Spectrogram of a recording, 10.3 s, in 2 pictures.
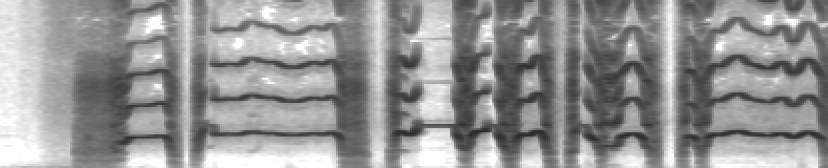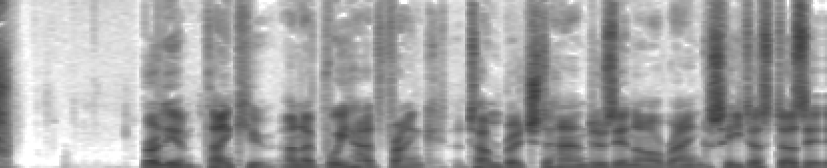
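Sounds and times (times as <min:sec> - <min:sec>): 
fox caller blown in high-pitched wailing squeals: 0:00.5 - 0:05.4
speech: 0:06.1 - 0:10.3.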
